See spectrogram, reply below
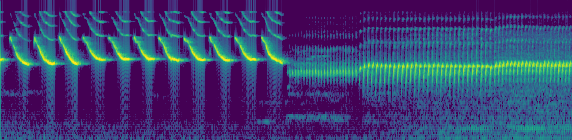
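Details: White canary delivering roughly a dozen bright, hooked whistles in quick succession, then breaking into a dry, even buzzing roll that continues steadily.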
